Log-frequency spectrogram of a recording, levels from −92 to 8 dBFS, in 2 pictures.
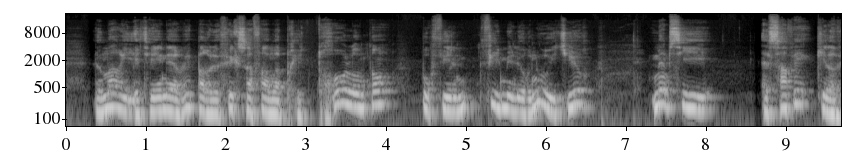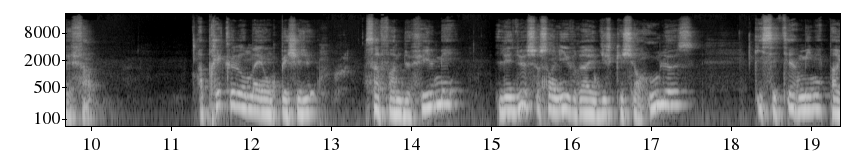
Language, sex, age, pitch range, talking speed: French, male, 60-79, 130-165 Hz, 150 wpm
